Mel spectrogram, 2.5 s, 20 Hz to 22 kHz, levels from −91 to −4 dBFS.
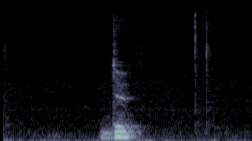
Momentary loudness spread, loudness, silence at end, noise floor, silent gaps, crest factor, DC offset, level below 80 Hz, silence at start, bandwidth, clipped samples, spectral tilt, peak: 22 LU; -38 LUFS; 0.35 s; -65 dBFS; none; 20 dB; under 0.1%; -66 dBFS; 0.05 s; 16 kHz; under 0.1%; -7 dB/octave; -24 dBFS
